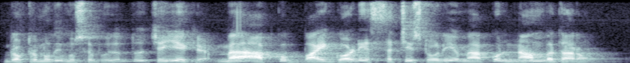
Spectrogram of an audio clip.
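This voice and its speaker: Animated middle-aged male storyteller. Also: on the high side, fast talker. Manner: lively, acts out quoted people with raised voice, mixes English phrases. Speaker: show host telling a personal story.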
